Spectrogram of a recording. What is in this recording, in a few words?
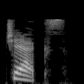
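"checks", British English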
